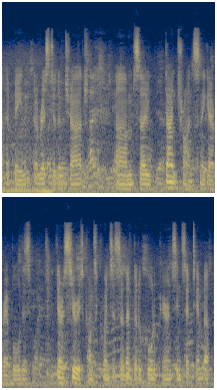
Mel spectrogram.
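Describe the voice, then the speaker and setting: A man with a lowish voice hosts a livestream from a coffee shop, running through the news in a relaxed, halting way. Clear café chatter carries on behind him. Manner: relaxed, with many ums and uhs. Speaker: livestream host. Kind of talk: casual news roundup and interview.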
